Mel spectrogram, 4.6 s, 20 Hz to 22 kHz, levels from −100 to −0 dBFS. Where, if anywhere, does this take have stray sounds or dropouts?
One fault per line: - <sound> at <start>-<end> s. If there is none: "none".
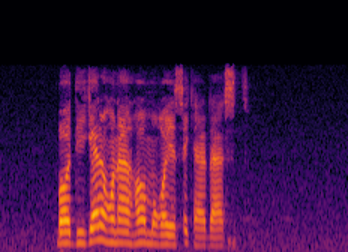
none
